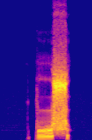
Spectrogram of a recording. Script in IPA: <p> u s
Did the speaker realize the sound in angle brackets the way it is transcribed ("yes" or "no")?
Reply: yes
